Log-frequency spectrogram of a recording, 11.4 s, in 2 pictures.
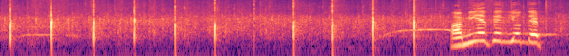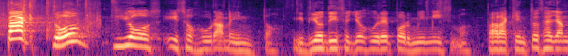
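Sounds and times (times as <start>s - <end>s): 
audience applause: 0.0s - 6.7s
speech: 4.5s - 11.3s.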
